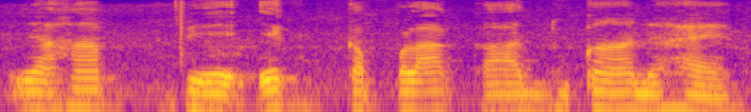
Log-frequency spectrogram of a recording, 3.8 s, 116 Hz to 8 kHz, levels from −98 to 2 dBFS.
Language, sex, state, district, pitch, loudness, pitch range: Hindi, male, Jharkhand, Palamu, 125 Hz, -16 LUFS, 115-130 Hz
